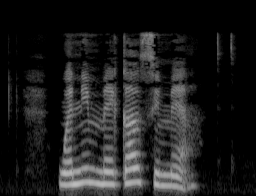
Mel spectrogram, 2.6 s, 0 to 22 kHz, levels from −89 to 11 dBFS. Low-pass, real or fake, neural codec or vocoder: 10.8 kHz; real; none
